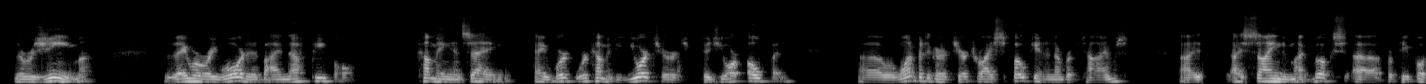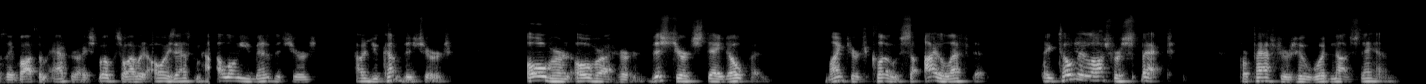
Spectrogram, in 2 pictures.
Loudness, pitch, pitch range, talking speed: -25 LUFS, 135 Hz, 115-150 Hz, 200 wpm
